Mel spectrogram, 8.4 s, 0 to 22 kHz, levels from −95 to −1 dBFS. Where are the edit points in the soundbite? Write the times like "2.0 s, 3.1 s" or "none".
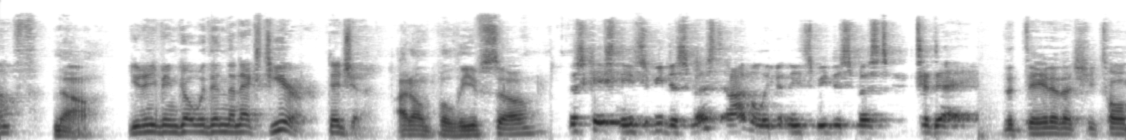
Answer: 4.1 s, 7.3 s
